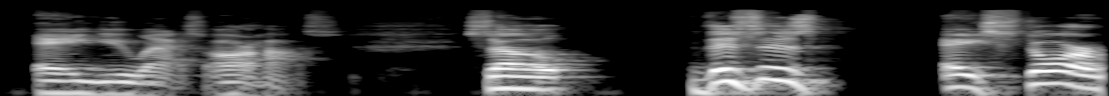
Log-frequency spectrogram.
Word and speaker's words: Arhaus: But today, what we're seeing is, for example, there's a store out there called Our House. It's spelled ARHAUS, Our House.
